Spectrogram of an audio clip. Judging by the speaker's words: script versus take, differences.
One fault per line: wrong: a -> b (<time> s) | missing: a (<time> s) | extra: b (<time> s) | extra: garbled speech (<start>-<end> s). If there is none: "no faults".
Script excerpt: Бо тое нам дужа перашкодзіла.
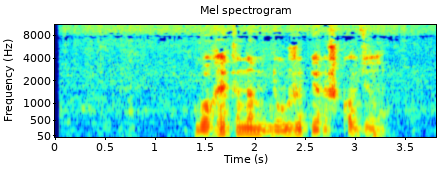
wrong: тое -> гэта (1.6 s)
